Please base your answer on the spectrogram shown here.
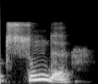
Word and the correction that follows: Tsunoda: apareceu, acho que é essa pronúncia, sou péssima em pronúncia Tsunoda. asiática. Tsunoda, Tsunoda. Isso.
